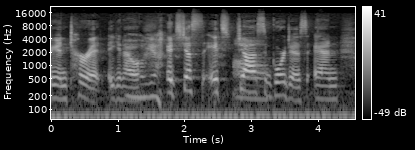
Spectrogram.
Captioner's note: laughing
